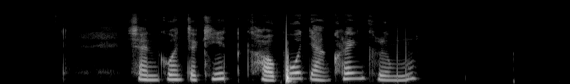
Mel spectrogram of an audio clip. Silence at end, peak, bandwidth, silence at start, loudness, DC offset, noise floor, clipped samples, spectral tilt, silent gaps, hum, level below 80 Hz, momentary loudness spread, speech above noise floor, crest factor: 1.55 s; -2 dBFS; 11.5 kHz; 1.3 s; -26 LUFS; under 0.1%; -75 dBFS; under 0.1%; -6 dB/octave; none; none; -66 dBFS; 13 LU; 49 dB; 26 dB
